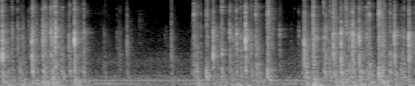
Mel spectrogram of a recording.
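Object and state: Plastic computer keyboard.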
